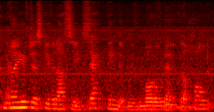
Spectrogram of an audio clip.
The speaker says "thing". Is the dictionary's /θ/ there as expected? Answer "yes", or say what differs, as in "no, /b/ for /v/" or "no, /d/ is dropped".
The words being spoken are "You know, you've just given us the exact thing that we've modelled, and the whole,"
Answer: yes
